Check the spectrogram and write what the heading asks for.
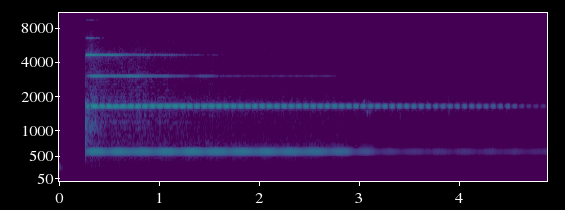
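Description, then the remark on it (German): A singing bowl is struck once and rings out with a pure, sustained tone that hums and pulses gently as it slowly fades, heard alone. “Und diese Klangschale, also das ist eine meiner Lieblingsklangschalen, die ich eben dann hier auch habe. Ich schlage jetzt nur mal dann kurz an.”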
